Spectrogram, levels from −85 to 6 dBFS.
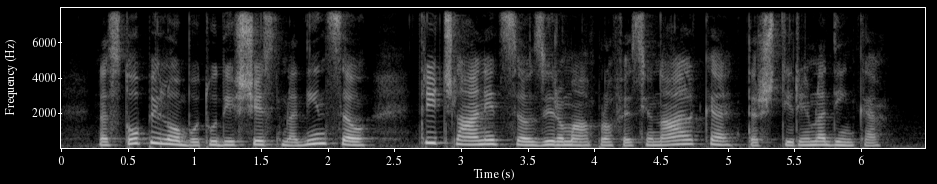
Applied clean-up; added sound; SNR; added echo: none; none; none; none.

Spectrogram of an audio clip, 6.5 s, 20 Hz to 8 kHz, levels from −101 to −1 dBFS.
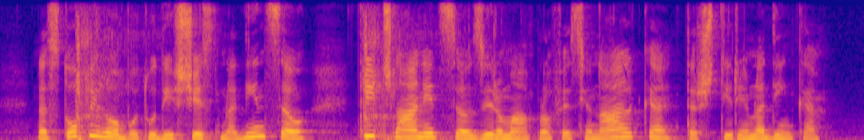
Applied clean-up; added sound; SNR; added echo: none; Explosion; 18 dB; none.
